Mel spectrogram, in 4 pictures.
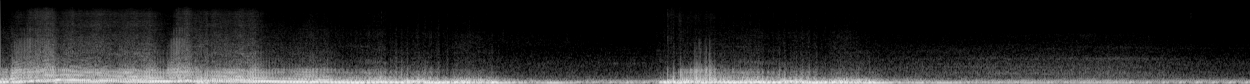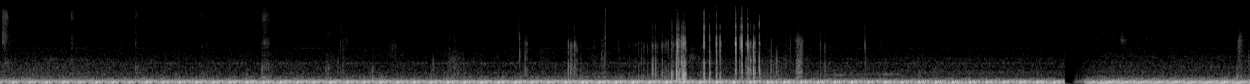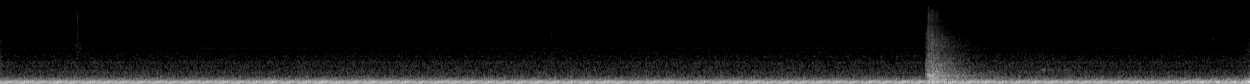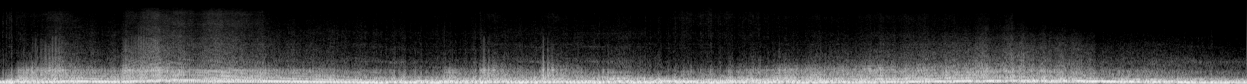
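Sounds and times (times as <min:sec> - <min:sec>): car engine idling and revving: 0:00.0 - 0:49.9.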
